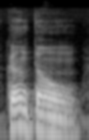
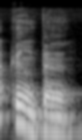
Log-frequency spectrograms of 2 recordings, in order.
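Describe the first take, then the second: First: "cantam" terminando em "ão" alongado; pronúncia com ditongo. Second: "cantam" terminando em A nasal puro, sem U; pronúncia errada. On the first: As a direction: deslize o A nasal de "cantam" até U. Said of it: "aqui vai ficar um O". ("cantam" dito como "cantão") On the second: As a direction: diga "cantam" como "cantã". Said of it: "no final você não fala". ("cantam" sem o ditongo final) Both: Shown as a demonstration.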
